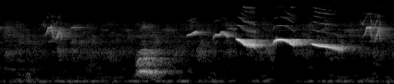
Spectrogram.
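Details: Green-winged saltator singing while bathing in the sun, a short soft note followed by rising whistles and then long, rich, downward-slurred whistled phrases, with a brief high note at the end.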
